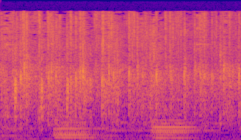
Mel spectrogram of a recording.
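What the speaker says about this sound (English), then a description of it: "Put your hands together, give the Lord a mighty hand clap." Congregation clapping in church, a faint, scattered patter of hands under low sustained organ-like tones, quiet and short.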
